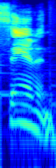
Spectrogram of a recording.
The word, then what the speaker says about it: salmon: I laugh how salmon is it's spelled salmon, but you know it's salmon.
